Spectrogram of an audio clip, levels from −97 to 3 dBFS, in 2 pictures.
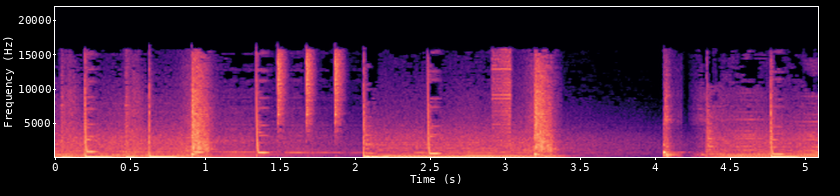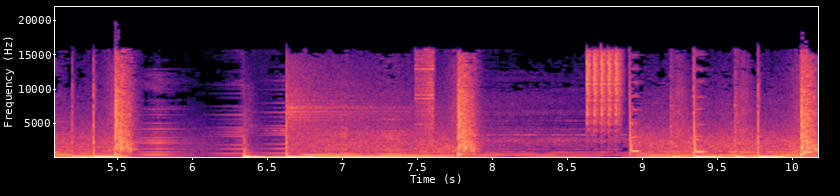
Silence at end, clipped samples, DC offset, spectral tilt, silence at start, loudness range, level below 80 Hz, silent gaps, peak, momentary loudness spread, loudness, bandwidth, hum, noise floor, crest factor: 0 s; under 0.1%; under 0.1%; -4 dB/octave; 0 s; 2 LU; -16 dBFS; none; 0 dBFS; 11 LU; -15 LUFS; 16.5 kHz; none; -46 dBFS; 14 dB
